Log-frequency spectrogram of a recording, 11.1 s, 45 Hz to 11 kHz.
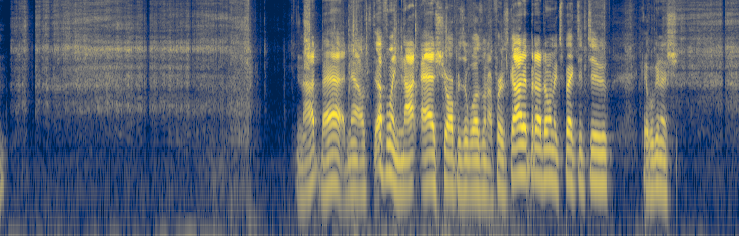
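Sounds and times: knife blade slicing paper: 10.1 - 11.0.

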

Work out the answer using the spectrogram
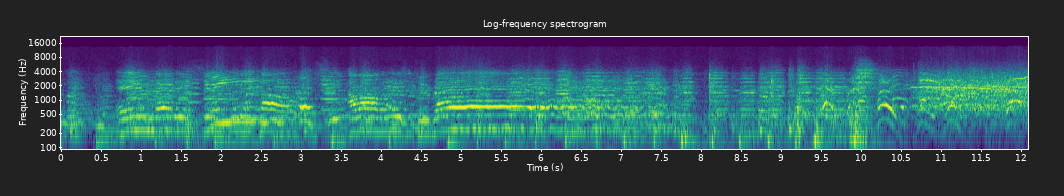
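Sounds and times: big band playing: 0.0 - 12.0
audience voices calling out: 9.5 - 12.0
audience applause: 10.4 - 12.0.

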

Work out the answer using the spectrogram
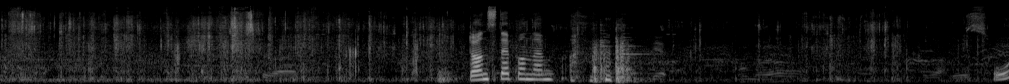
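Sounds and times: faint murmur of voices: 6.3 - 10.0.

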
